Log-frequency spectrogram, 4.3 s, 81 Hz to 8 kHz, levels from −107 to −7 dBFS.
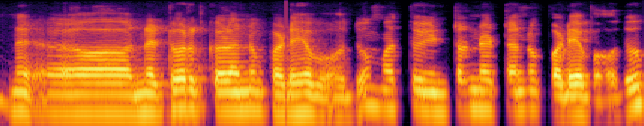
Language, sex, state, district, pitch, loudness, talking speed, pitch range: Kannada, male, Karnataka, Dharwad, 140 Hz, -17 LUFS, 125 wpm, 130-145 Hz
